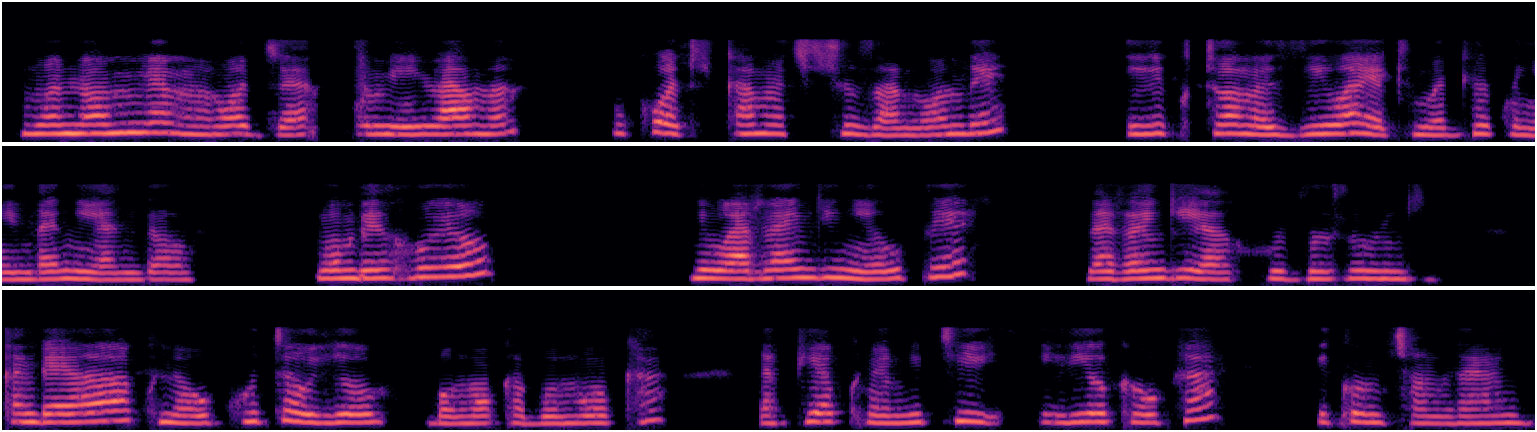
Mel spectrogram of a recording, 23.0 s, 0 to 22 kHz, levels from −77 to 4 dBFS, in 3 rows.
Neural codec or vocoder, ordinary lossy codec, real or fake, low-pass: codec, 16 kHz, 1 kbps, FreqCodec, smaller model; AAC, 48 kbps; fake; 7.2 kHz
